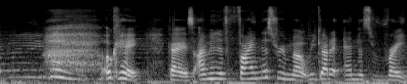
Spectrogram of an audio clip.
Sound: sighs

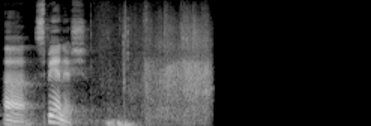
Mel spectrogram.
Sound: audience applauding

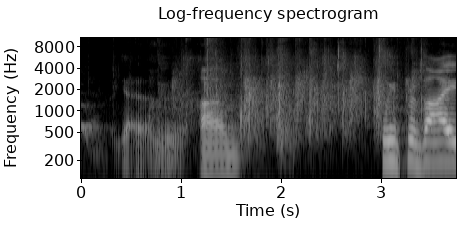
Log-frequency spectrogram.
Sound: audience applauds

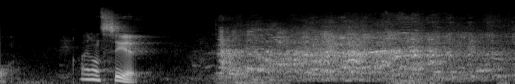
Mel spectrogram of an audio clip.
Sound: audience laughs

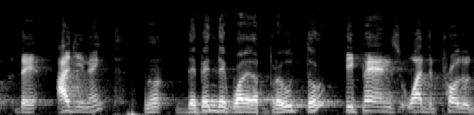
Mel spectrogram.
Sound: speaking spanish

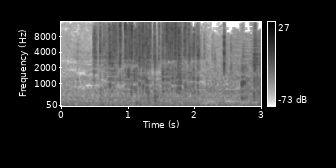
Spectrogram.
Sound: nylon rustling

